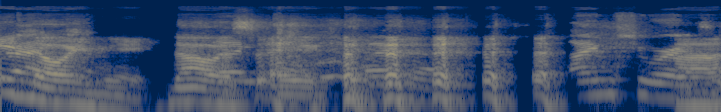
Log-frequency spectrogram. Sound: laughs

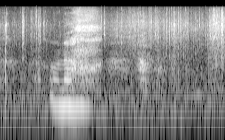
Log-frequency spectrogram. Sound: laughs

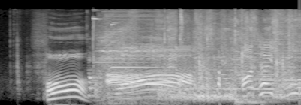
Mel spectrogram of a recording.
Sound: ding dong

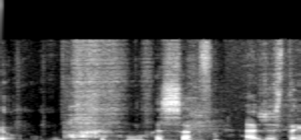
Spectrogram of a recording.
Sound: chuckling

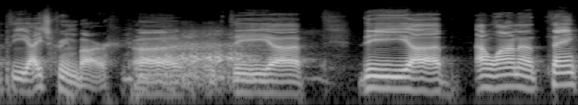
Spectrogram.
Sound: audience laughs

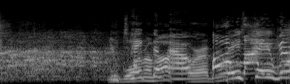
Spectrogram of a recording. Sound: audience laughs

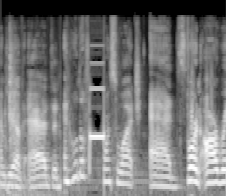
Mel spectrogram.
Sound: beep

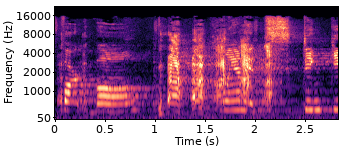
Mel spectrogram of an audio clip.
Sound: laughing

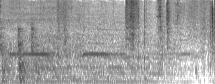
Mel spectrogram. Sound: beeping

